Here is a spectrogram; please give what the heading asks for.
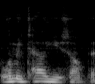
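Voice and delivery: ordinary talk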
